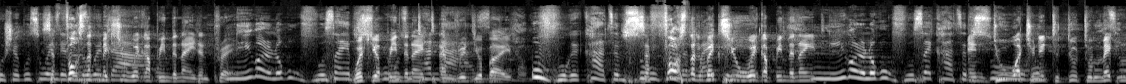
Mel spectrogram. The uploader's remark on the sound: Recorded Live at the Apostolic Hub, in Mbabane, Eswatini on Sunday March 20th.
